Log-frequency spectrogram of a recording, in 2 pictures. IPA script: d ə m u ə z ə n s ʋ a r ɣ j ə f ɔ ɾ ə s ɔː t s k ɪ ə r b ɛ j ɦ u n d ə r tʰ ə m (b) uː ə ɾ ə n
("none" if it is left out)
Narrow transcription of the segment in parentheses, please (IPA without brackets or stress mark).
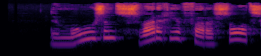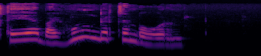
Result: b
